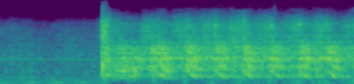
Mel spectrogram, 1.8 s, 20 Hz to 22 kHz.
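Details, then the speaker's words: Mitsubishi Mirage that died while driving, scanner shows no ECU or electrical faults, fuel line disconnected for test: steady even cranking that never catches, no fuel pressure (expected 50–60 psi); cut pump wire or failed fuel pump, pump replaced. "Okay. Wala na. Alam na kaagad natin yung problema nito. O, walang fuel."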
